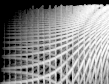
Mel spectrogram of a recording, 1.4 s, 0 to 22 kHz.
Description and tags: Loading Energy Basic Retro Sci-Fi Dry
Created using a Doepfer A-108 VCF8 using heavy filter modulation at with two mod sources.
An LFO and a regular oscillator.
Recorded and edited in ocenaudio. October 2016.
It's always nice to hear what projects you use these sounds for.
One more thing. Maybe check out my links, perhaps you'll find something you like. :o)
60s, 70s, analogue, basic, dry, electronic, element, energy, filter-modulation, fx, loading, machine, modular, power, retro, science-fiction, sci-fi, ui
